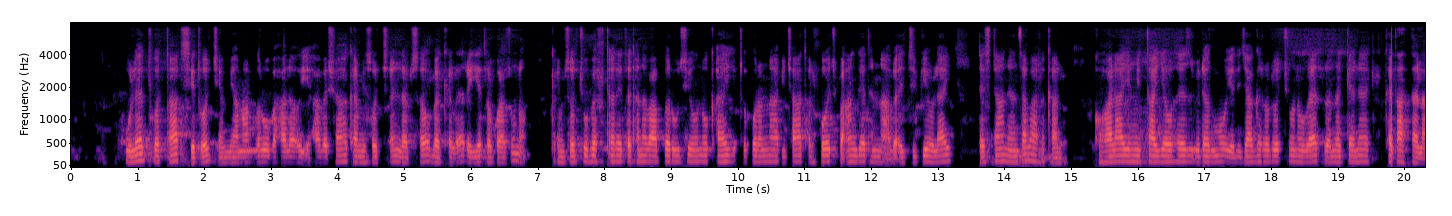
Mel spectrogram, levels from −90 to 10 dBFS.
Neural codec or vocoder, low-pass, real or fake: codec, 16 kHz in and 24 kHz out, 1 kbps, XY-Tokenizer; 7.2 kHz; fake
